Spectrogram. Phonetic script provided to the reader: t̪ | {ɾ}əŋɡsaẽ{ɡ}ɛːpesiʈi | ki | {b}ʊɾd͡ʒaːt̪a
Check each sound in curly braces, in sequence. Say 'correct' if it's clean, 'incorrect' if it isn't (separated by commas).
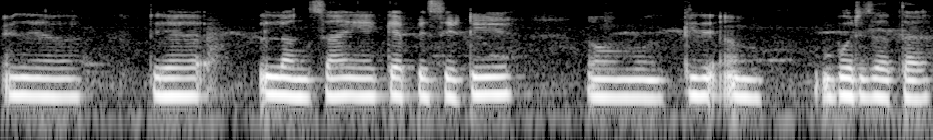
incorrect, incorrect, correct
